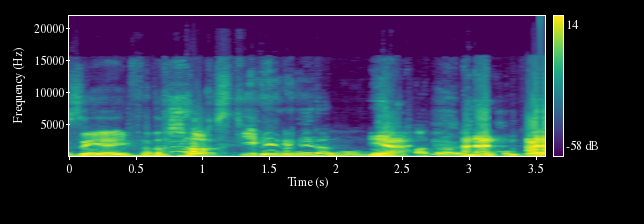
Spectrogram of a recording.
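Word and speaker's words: Z-A: might be right um they're pronouncing the hyphen so it is z2a not C A yeah that that will take some time getting used to because I've been saying Za for the yeah and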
